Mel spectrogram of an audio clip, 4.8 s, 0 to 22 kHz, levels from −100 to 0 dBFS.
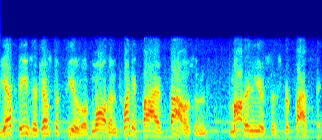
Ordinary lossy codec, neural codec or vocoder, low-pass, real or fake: Opus, 16 kbps; vocoder, 44.1 kHz, 128 mel bands, Pupu-Vocoder; 7.2 kHz; fake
